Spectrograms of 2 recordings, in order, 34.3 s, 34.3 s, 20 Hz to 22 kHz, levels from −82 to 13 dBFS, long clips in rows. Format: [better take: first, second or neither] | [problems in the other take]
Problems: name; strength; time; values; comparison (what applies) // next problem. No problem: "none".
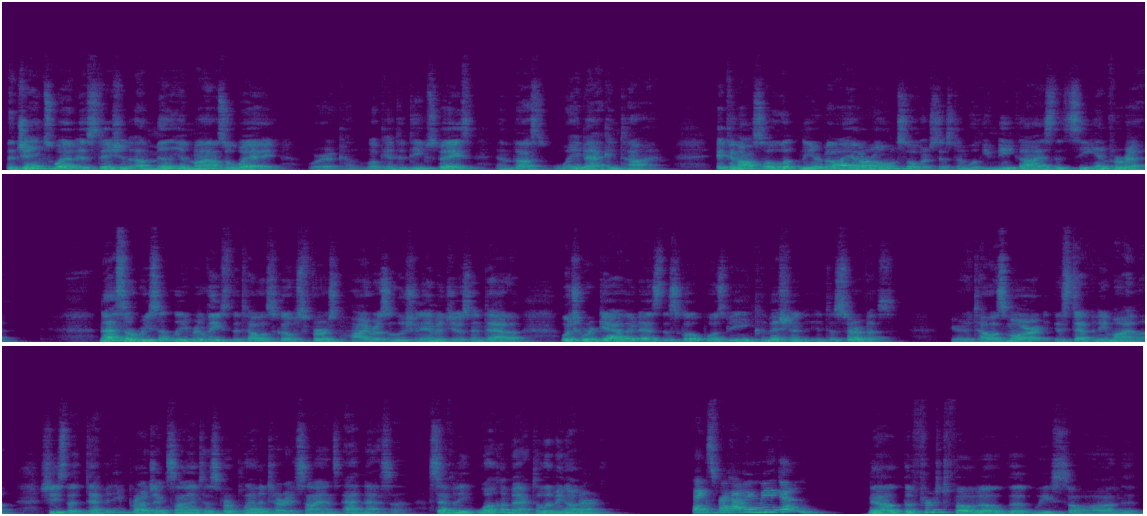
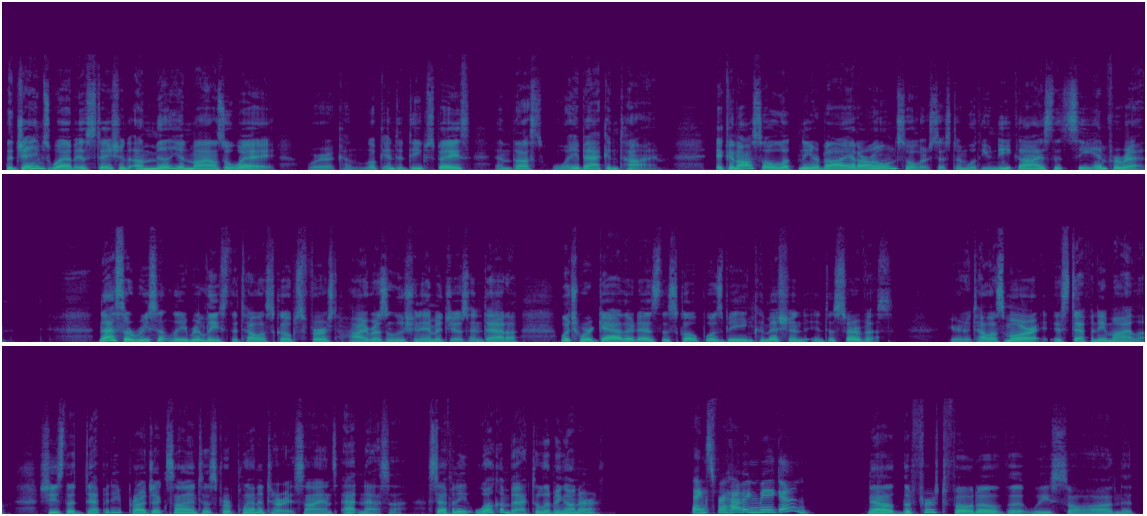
second | room echo; slight; dies away in 0.3 s // off-mic speech; far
